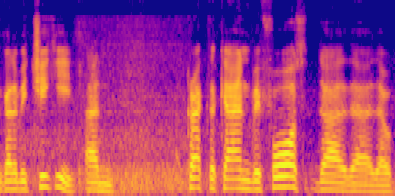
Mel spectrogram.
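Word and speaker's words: craic: spelling in here somewhere you pronounce it as in crack as in the crack in the windscreen that kind of thing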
